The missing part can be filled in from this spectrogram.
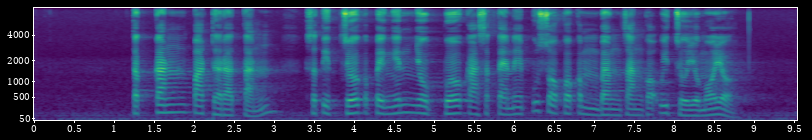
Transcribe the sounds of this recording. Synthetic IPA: t̪əkanpaɖ̥a̤ɾat̪a̰n | sət̪i̥ʒ̥ɔ̤kəpeŋɪnɲob̥ɔ̤kasək̚t̪ɛnepusɔkɔkəmbaŋt͡ʃaŋkɔʔwid̥ʒ̥ɔ̤jɔmɔjɔ

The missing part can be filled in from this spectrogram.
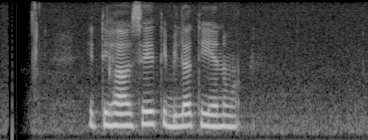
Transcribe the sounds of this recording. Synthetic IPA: it̪iɦaːseːt̪ibilɐt̪ijenəʋɐ

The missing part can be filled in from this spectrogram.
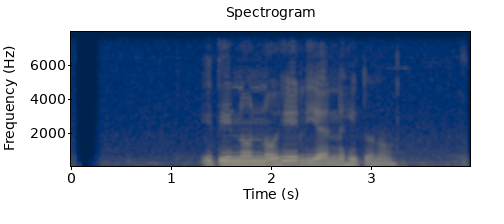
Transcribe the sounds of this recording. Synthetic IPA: ḭt̪inːonːoɦeːlijanːəɦit̪unu

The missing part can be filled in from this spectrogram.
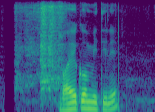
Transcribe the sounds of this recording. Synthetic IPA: bʱʌekomit̪ile

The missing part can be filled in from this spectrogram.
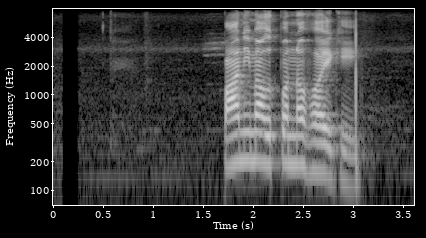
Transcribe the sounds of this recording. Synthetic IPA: panimaut̪̚pʌnːʌbʱʌeki

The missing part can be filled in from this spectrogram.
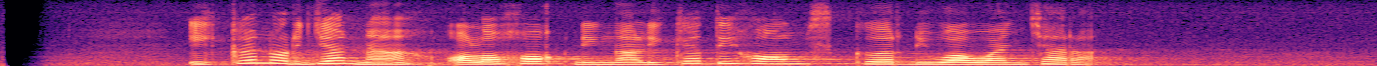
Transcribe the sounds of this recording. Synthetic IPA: ʔikənɔrd͡ʒanaʔɔlɔhɔk̚niŋalikat̪iɦɔmskɨrdiwawaɲt͡ʃaɾa̰

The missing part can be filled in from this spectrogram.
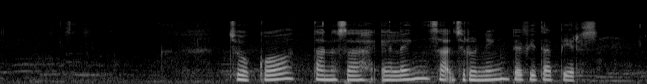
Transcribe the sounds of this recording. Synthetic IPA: d̥ʒ̥o̤kɔt̪anusahelɪŋsa̰ʔd̥ʒ̥ɾonɪŋpefit̪apɪrs

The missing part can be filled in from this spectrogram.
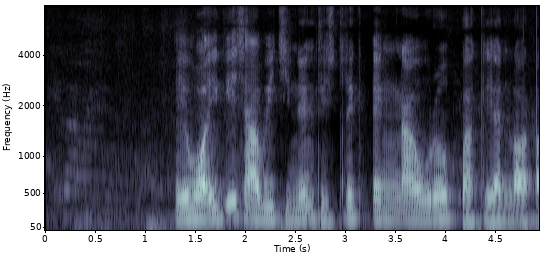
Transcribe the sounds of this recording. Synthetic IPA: ʔewɔik̬isawid̥ʒ̥i̤nɪŋd̪̥i̤st̪ɾɪkɪŋnauɾob̥ä̤ɡ̥e̤janlɔɾɔ

